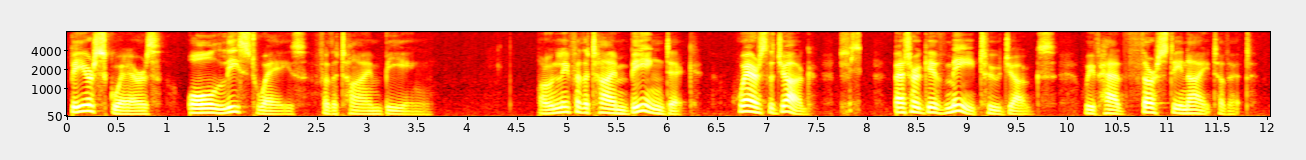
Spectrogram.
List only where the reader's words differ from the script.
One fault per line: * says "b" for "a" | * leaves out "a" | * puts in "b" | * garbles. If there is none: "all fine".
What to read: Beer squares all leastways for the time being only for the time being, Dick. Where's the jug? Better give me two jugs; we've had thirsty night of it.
all fine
